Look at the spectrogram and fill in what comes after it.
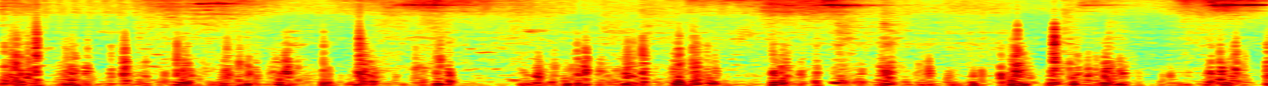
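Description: Electric commuter train heard from inside the passenger car while running: wheels and car body give a rapid, irregular stream of clattering knocks, with faint high wheel squeals now and then.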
